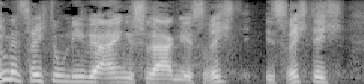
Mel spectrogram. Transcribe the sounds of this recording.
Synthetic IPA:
ɪml̩sʁɪçtʊŋdiːviːɐʔaɪnɡəʃlaːɡŋ̩ɪstɪɪstʁɪçtɪç

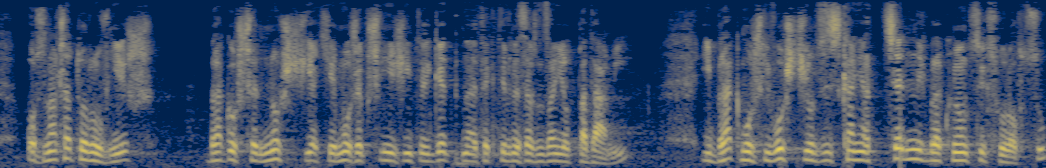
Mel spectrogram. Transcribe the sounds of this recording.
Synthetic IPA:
ɔznat͡ʂat̪ɔɾuvɲɛʂ | bɾakɔʂt͡ʂɛnd̪nɔɕt͡ɕijakʲɛmɔʐɛpʂɘɲeɕint̪ɛlʲiɡɛnt̪nɛːfɛkt̪ɘvnɛzaʐɔnd̪zaɲɛɔt̪̚pad̪a̰mʲi | ibɾakmɔʐlʲivɔɕt͡ɕiɔd̪zɘskaɲat̪sɛnːɘɣbɾakujɔnt̪sɘxsuɾɔft̪suf

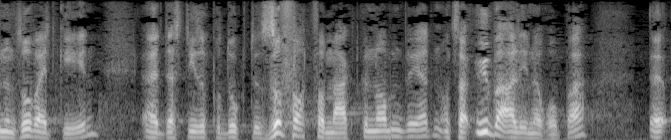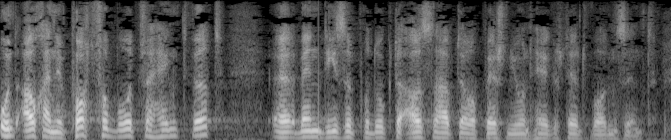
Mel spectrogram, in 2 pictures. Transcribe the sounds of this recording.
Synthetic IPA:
nənzoːvaɪtɡ̥eːən | ʔd̥asd̥iːzəpʁ̥odʊktəzofɔɐtfomːaɐk̚tɡ̥ənɔmənveːɐdn̩ʊntt͡sv̥aːɐʔyːbɐalɪnɔʏʁoːpa | ʔʔʊntaʊxaɪnɪmpʰɔʁtfɛɐboːtfɛɐɦɛŋtv̥ɪɐt | ʔɛːvɛndiːzəpʁ̥odʊktəʔa̰ʊsɐhalp̚d̥ːɐɔʁopʰɛːɪʃn̩ʊnjoːnɦeːɐɡəʃtɛltv̥ɔɐdn̩zɪnt

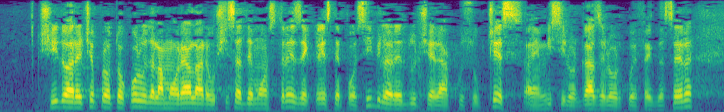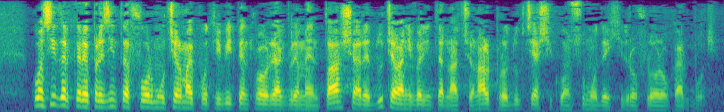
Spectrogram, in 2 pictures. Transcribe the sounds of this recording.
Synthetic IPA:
ʃid̪oaɾe̞t͡ʃe̞pɾo̞t̪o̞ko̞luld̪e̞lamo̞ɾealaɾe̞uʃi̥t̪səd̪e̞mo̞nst̪ɾe̞ze̞kəje̞st̪e̞po̞sibiləɾe̞d̪ut͡ʃe̞ɾeakusuk̚t͡ʃe̞sa̰e̞misiːlo̞rɡaze̞lo̞rkue̞fek̚t̪d̪ese̞ɾə | ko̞nsid̪e̞rkəɾe̞pɾe̞zint̪əfo̞rmut͡ʃe̞lmajpo̞t̪ɾivit̪̚pent̪ɾuaoɾeaɡleme̞nt̪aʃiaɾe̞d̪ut͡ʃe̞lanive̞lint̪e̞rnat̪sio̞nalpɾo̞d̪ukt̪sijaʃi̥ko̞nsumuld̪e̞hid̪ɾo̞flo̞ɾo̞karbṵrʲ

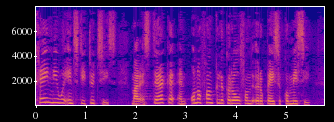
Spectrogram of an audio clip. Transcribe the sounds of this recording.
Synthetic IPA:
χejnːiwəɪnstitytsismaːɹənstɛɹkəʔɛnɔnɑfɦɑŋkələkərɔlˠvɑndəøːɾopejsəkɔmɪsi

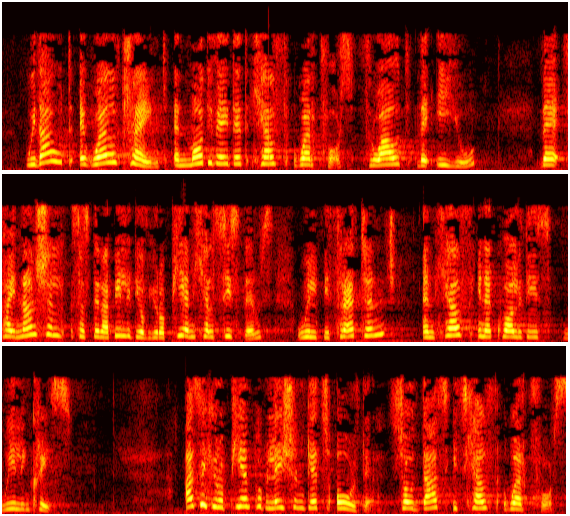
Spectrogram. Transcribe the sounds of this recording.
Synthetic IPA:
wiθawt̪ewɛlt̪ʰɾẽjndɛ̃ndmot̪ivejt̪ed̪̥hɛlθwɛɾkfo̰ɹsθɾuawt̪ðiʔiju | ðəfajnãnʃalsəst̪ejnɐbilit̪iovjuɾopʰiɐ̃nhɛlθsist̪ẽmz | wilbiθɾɛt̪ʰə̃nd | ɛ̃ndhɛlθĩnekwɔlit̪izwilĩŋkʰɾis | ɐzəjuɾopʰiɐ̃npʰopjulejʃõnɡɛtsold̪ə̰ɹsowd̪azitshɛlθwɛɾkfo̰ɹs

